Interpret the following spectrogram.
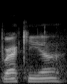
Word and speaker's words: Brachina: Brachina. Oh, we're really good at that pronunciation thing.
